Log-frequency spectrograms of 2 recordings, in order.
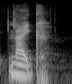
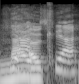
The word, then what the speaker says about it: Nike: How do you pronounce Nike or as the Europeans say? – Let me think. No, we just say Nike. – Yeah, that's what I thought. – Nike.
